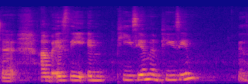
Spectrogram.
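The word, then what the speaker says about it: Empusium: heard anything about it um but is theum imposium that's how you say it a health resort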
